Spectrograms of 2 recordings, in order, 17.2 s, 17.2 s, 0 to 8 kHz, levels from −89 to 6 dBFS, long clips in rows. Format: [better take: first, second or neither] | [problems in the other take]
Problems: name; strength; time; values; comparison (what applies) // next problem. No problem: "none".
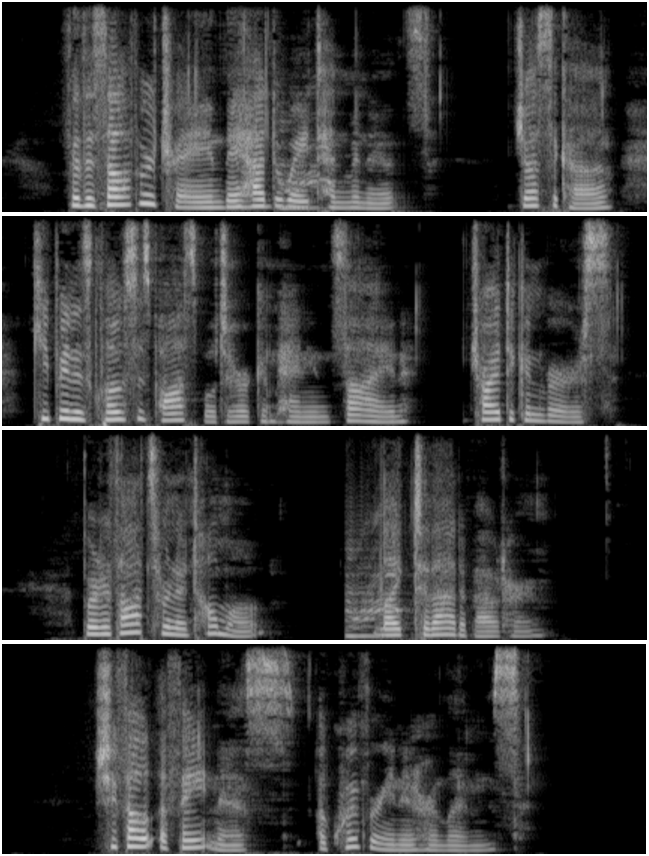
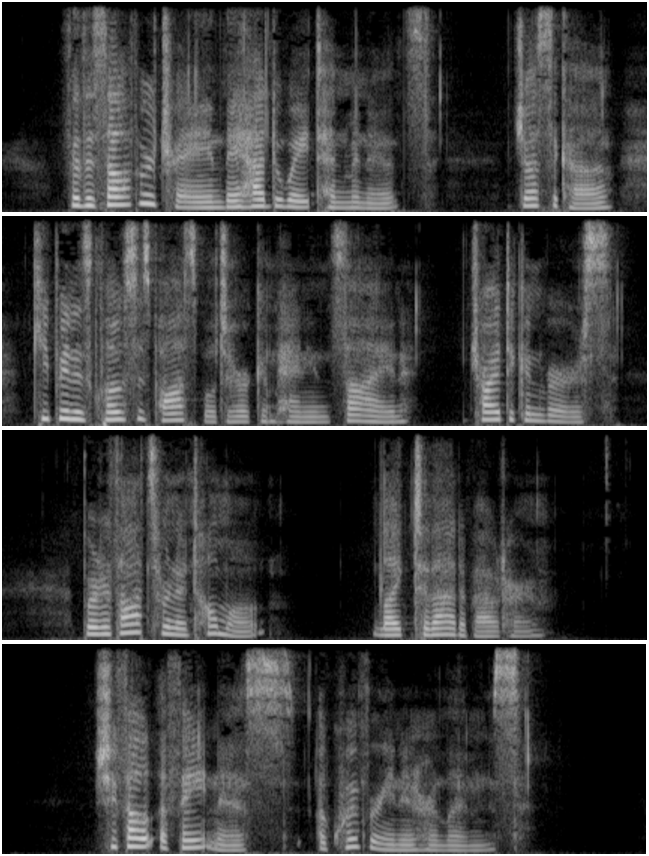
second | noise reduction (classical method log-MMSE)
